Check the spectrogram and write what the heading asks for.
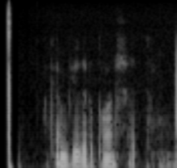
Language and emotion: Russian, neutral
